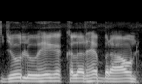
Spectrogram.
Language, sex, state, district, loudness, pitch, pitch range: Hindi, male, Jharkhand, Garhwa, -14 LUFS, 145 Hz, 140-155 Hz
